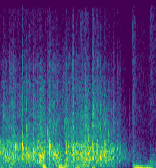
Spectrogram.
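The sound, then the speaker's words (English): A crowd applauds Tom Doorley and Michael Kelly with dense, steady clapping for under two seconds, then the applause cuts off abruptly as a voice begins. “But a big round of applause for Tom Doorley and Michael Kelly.”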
